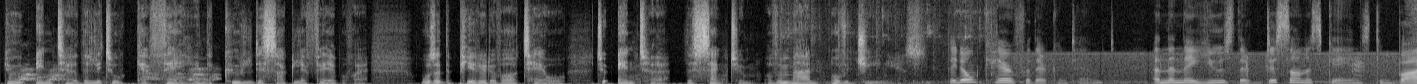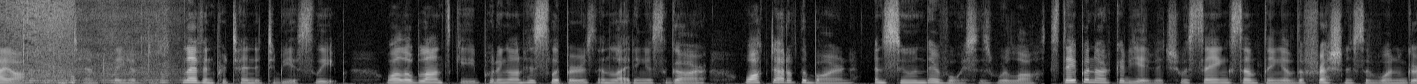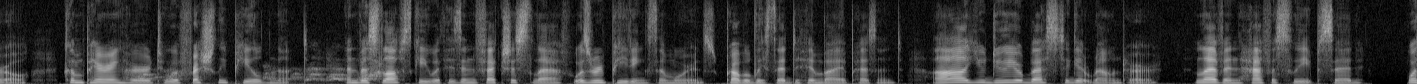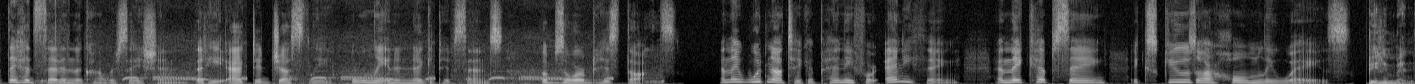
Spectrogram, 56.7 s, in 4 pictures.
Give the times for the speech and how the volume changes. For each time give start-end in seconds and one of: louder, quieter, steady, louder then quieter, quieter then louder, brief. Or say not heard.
0.0-56.6 steady.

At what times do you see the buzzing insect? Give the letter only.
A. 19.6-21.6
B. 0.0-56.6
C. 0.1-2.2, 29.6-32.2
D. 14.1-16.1
D.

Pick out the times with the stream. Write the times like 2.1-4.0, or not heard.
not heard.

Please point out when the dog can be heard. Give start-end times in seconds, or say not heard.
0.1-2.2, 29.6-32.2.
